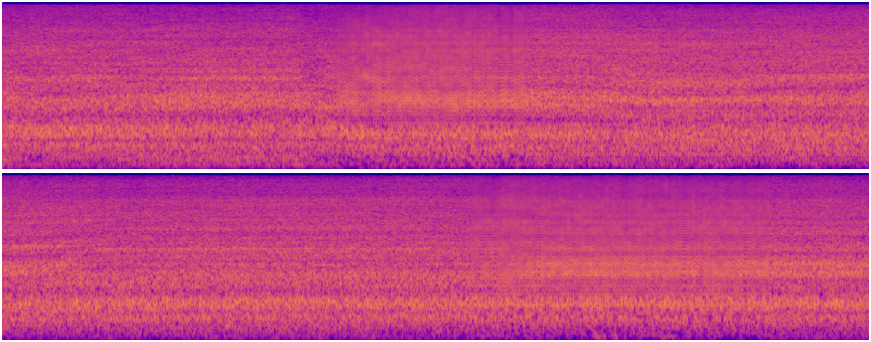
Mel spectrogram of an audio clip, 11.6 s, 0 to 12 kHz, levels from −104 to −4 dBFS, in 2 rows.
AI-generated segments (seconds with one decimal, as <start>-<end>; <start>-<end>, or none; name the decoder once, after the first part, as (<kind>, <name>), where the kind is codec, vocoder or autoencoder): 2.2-3.5 (vocoder, Vocos); 8.9-10.9

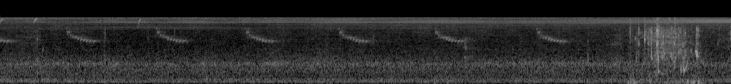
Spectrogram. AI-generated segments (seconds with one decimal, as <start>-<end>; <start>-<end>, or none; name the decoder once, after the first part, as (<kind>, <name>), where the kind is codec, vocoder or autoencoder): 0.0-0.4 (vocoder, Vocos); 2.4-7.3

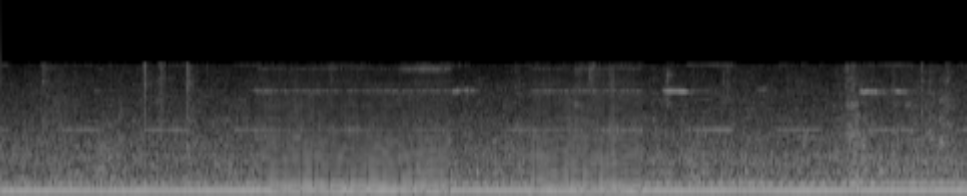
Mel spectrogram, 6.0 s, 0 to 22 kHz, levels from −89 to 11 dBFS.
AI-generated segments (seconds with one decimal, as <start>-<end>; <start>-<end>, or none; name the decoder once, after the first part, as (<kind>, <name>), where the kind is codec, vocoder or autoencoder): 1.6-2.8 (vocoder, Vocos); 3.3-4.0

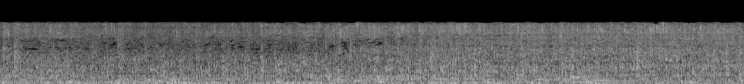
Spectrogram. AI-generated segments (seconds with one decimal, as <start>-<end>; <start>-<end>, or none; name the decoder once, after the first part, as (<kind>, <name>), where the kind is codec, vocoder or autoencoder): 1.7-3.5 (vocoder, Vocos); 3.9-5.7; 6.2-6.9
